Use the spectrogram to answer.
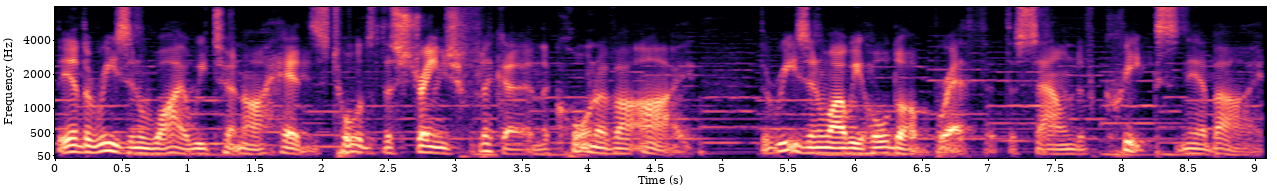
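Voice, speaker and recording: An actor playing a scholar voicing his own warning letter in an audio drama, formal and ominous. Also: on the low side. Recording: distant voice under clear music.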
